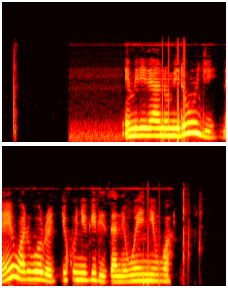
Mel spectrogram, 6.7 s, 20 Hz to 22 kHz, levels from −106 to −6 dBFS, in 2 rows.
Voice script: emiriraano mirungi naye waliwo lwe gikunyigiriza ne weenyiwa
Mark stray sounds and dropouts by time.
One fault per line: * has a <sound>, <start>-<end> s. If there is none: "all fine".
all fine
